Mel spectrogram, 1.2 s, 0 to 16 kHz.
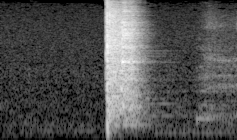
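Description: A single sharp crack from an Umarex Smith & Wesson Model 586 air revolver fired at 6 yards, close and loud, dropping quickly into quiet with a faint sound just after.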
